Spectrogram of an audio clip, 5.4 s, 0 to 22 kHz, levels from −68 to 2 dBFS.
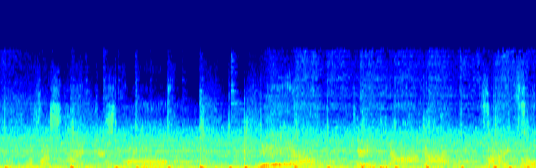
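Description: No technical faults are audible.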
